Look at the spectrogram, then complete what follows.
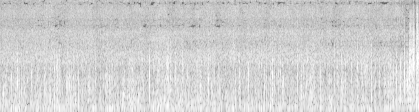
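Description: Wind buffeting a phone microphone held out of a moving car's window, over the car's road and tyre noise: a steady low rumble.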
